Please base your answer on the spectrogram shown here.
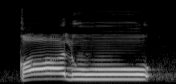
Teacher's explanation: قاف کو موٹا رکھنا ہے، حرف مستعلیہ میں سے استعلاء یعنی بلندی چاہنا.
